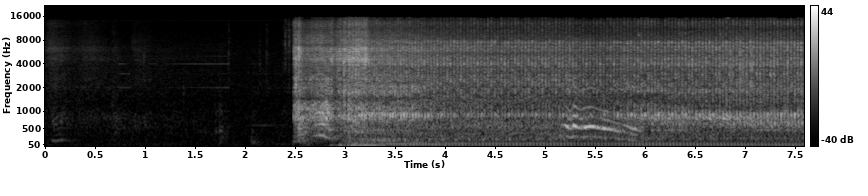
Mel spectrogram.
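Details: Skoda Superb 3U / VW Passat B5 1.9 TDI diesel, first start after fuel filter replacement and priming with ignition cycles: catches almost instantly into steady even idle without stumbling; normal start.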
